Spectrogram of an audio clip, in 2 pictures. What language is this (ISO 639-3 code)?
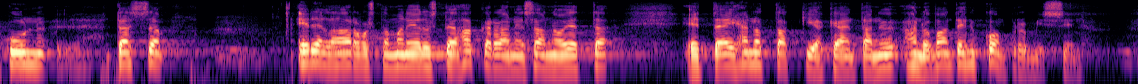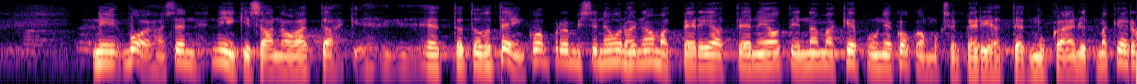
fin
